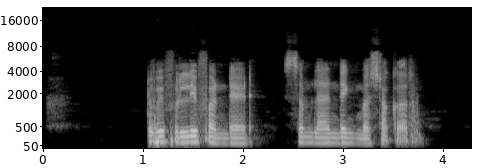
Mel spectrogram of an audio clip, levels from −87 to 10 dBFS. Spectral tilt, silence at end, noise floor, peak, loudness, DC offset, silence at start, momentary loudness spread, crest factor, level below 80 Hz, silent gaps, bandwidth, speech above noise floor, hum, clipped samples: -5.5 dB/octave; 0.5 s; -84 dBFS; -2 dBFS; -21 LUFS; under 0.1%; 1.05 s; 12 LU; 22 dB; -58 dBFS; none; 9.4 kHz; 63 dB; none; under 0.1%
